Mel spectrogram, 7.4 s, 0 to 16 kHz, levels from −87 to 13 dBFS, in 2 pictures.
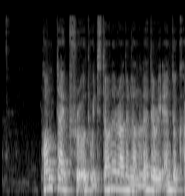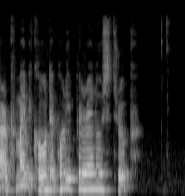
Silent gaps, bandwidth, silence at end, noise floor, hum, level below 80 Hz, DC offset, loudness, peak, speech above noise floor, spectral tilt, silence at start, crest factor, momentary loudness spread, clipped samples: none; 11 kHz; 1.05 s; -62 dBFS; none; -54 dBFS; under 0.1%; -16 LUFS; -2 dBFS; 48 dB; -8.5 dB/octave; 0.85 s; 14 dB; 8 LU; under 0.1%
